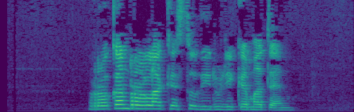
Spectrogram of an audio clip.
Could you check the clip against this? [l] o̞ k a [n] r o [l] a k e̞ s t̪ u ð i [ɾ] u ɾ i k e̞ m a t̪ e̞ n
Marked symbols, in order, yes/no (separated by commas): no, yes, yes, yes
